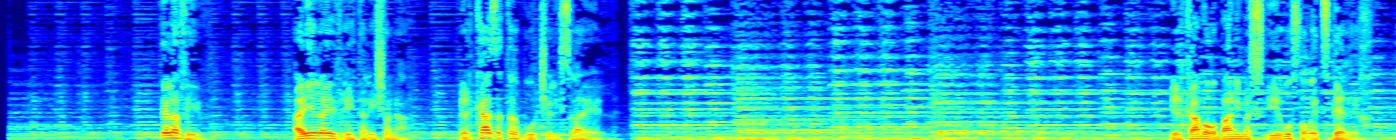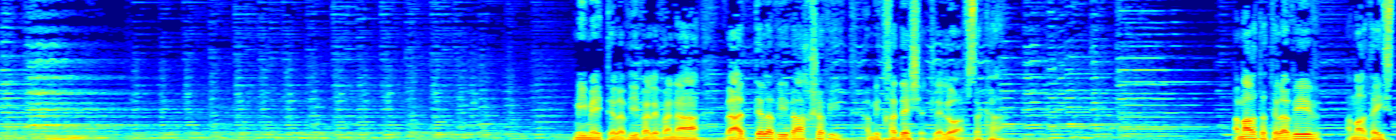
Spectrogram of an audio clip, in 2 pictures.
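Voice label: Hebrew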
